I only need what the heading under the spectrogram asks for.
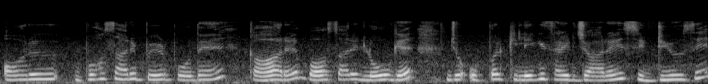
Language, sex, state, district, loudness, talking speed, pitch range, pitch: Hindi, female, Rajasthan, Jaipur, -17 LUFS, 185 wpm, 210-235 Hz, 220 Hz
